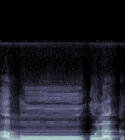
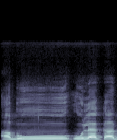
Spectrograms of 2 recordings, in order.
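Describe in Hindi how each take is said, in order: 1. यह वाक्यांश अंतिम स्वर गिराकर रुकता है। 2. यह वाक्यांश अंतिम स्वर उच्चारित करके आगे जारी रहता है। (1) "यहां पर अबू लक पर हमने सांस तोड़ी है" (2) "पीछे से मिलाकर के पढ़ना होगा"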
